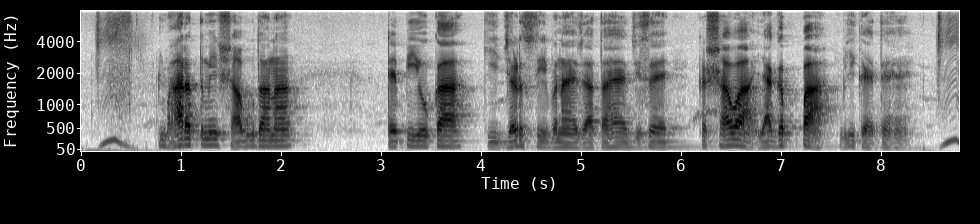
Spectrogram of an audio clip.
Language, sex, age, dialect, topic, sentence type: Hindi, male, 31-35, Garhwali, agriculture, statement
